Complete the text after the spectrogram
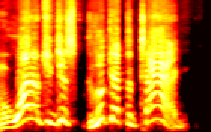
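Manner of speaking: very high-pitched, indignant, almost yelled. Retelling arguing on the phone about a dog: imitating own near-yell. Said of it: "almost yelling".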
